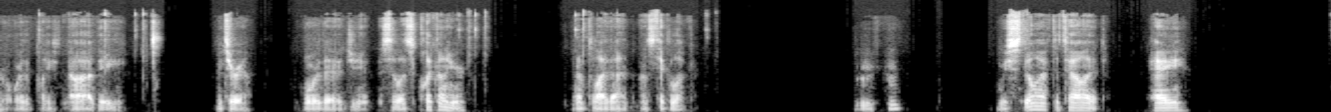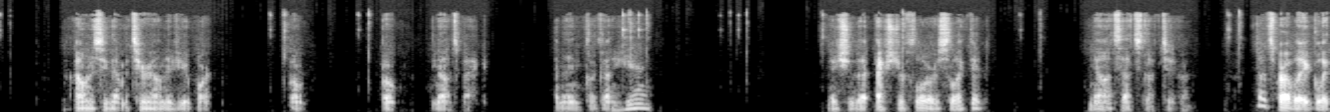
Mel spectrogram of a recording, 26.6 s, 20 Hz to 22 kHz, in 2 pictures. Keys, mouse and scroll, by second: 1.3 click, 6.6 click, 7.2 click, 10.3 click, 10.5 click, 11.3 click, 12.8 click, 15.9 click, 19.3-21.1 drag, 21.7 click, 25.2 click, 25.5 click, 26.2 click, 26.4 click.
